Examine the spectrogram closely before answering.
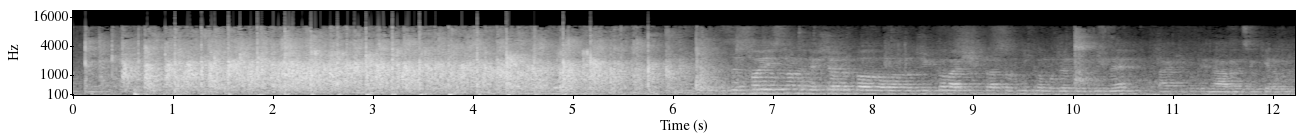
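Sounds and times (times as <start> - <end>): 
audience applause: 0.1 - 6.5
speech: 8.9 - 12.2.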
